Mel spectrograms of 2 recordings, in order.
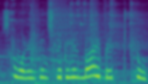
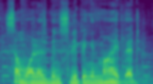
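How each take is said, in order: First: It is said in a middle-sized voice. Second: It is said in a great big voice.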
